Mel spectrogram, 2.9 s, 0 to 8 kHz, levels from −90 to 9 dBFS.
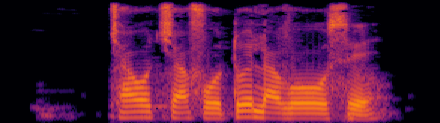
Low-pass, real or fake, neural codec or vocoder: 7.2 kHz; real; none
